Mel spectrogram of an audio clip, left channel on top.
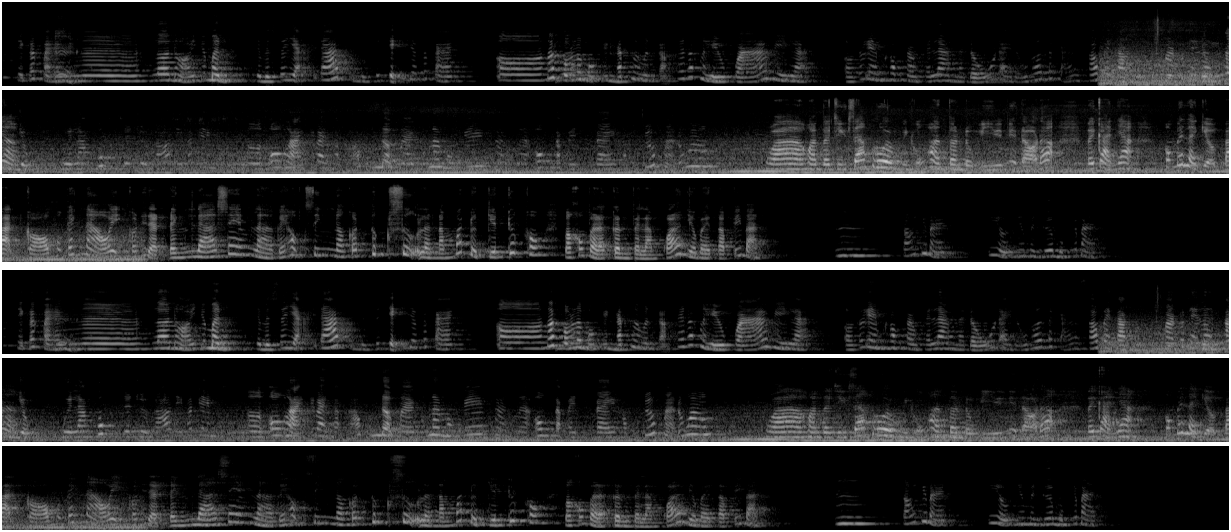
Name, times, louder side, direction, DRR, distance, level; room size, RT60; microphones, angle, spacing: voice 1, 0.2-2.3 2.5-4.5 4.9-6.0 6.3-8.1 8.4-11.3 11.6-14.4 14.7-19.4 21.7-21.9 23.3-23.5 32.9-34.0 34.4-35.5, right 2 dB, 20° right, 8 dB, 1.0 m, -38 dB
voice 2, 5.6-6.2 12.0-12.5 19.9-28.1 28.4-32.1, left 4 dB, 70° left, 13 dB, 1.0 m, -32 dB
sound 1, 11.0-26.0, left 2 dB, 25° left, 0.4 m, -38 dB
13.5 x 8.4 x 6.2 m, 0.68 s
head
